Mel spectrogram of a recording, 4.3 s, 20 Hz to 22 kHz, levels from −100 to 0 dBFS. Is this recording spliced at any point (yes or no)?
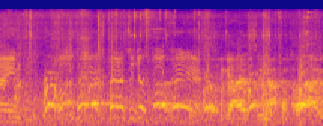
no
